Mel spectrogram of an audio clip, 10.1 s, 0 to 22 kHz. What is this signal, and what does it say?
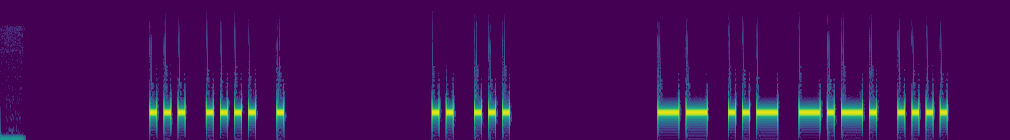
Morse code, heard as a keyed tone, about 17 wpm, 700 Hz. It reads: SHE IS MUCH
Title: 3x Word-Spacing - Sentences from Top 400 Words - 17wpm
